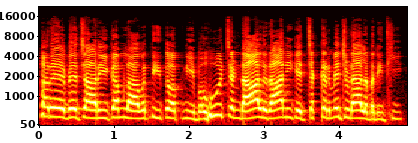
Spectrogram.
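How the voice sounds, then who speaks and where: Cartoon family drama: quarrelsome elderly mother-in-law played by a woman, high-voiced, scornful, sharp-tongued. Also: steady tone, measured pace. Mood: furious, mocking.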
